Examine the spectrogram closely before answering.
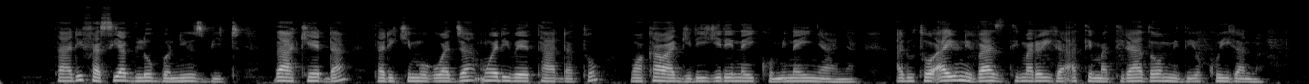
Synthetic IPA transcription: taːɾifasiaɡlobɔnjuzbit | ðakʰɛda | taɾikimoɣwad͡ʑamwɛɾiwɛtadatʰo | mwakawaɡiɾiːɣeɾenaikʰominaiɲaɲaː | ɾutɔajunivasi̥timaɾɔiɣaʔa̰tematiɾaðɔmiðiokoiɣana

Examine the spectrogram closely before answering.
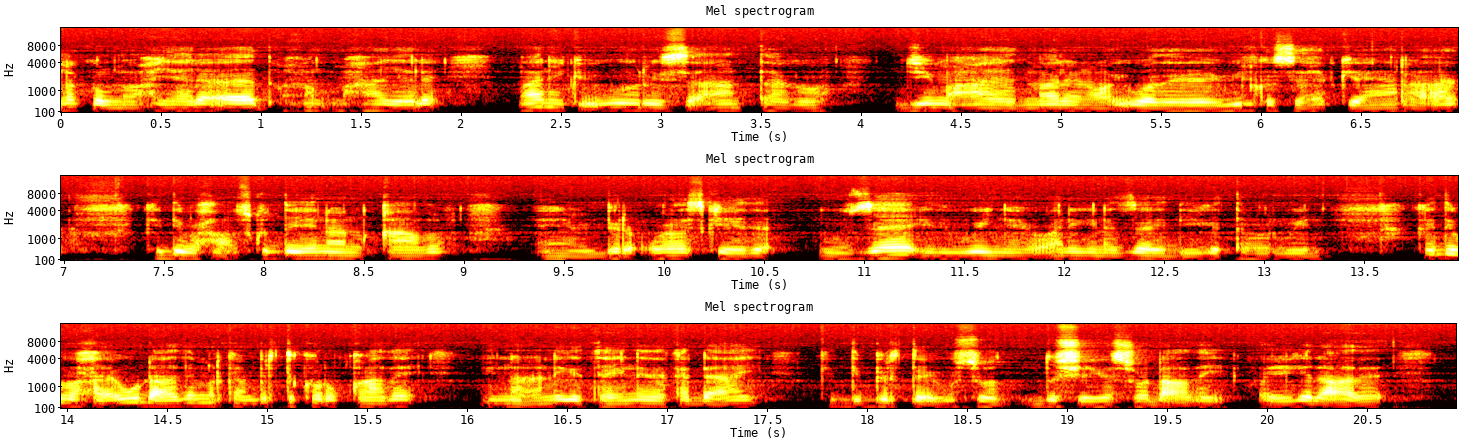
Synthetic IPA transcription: lɐkʰʊlmɔwɑħjaːlɐʔaːd̪ʊħʊnmɐħɑːjɛːlɛmaːlɪŋkʰɐ̰ʊ̰ɣʊhɔrɛjsɐ̰ʔaːnt̪ʰaːɣɔ | d͡ʒiːmɐhaːjɛd̪maːlɪnɔ̰ːʔɪ̰ːwɑðɛːjɔwiːlkʰɐsaːħib̚kʰɐjaːnra̰ːʕa̰kʰɐd̪ibwɑħɑːnɪ̰skʰʊd̪ɐjɪnaːnqɑːðɔ | ɛːnbɪrʕʊlaːskʰɛːðɐ | uːzaːʔɪd̪wɛjnjahjɔ̰ːʔɐ̰nɪɣɐnɐzaːɪd̪iːɣɐt̪ʰɐβɐrwɛjnkʰɐd̪ɪbwɑħɑːʊ̰ɣʊɖɑʕðɛjmɐrkʰaːnbɪrt̪ʰɐ̥kʰɔɾʔʊqɑːðɛj | ɪnaːnɐnɪɣɐt̪ʰaːɡnɐðɐkʰɐɖɑʕɛj | kʰɐd̪ibːɪrt̪ʰɐʊɣʊsɔːd̪ʊʃɛɪɣɐsɔːɖɑ̰ʕðɛ̰jɔːɛɣɐɖɑʕðɛ

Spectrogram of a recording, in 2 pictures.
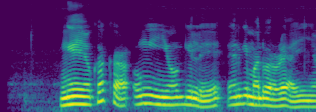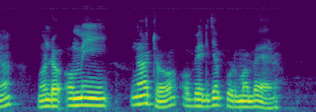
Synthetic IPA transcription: ŋejɔkakʰaoŋijoɡɪleɛnɡɪmadwaɾɔɾɛaɪɲa | mɔndɔʔomɪ | ŋatɔobedd͡ʒapuɾmabɛr

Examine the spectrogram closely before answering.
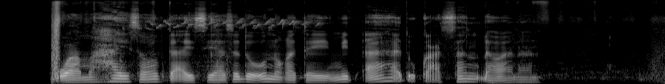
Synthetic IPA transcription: wɑːmɑħɑjsɐβɐbt̪ʰɐ̰ʔɛjsɪjaːsɐd̪ʊʊnɔqɔt̪ʰɛjmɪd̪ɐɦɐ̰d̪ʊkʰɑ̰ʕsɐnɖɐwaːnaːn

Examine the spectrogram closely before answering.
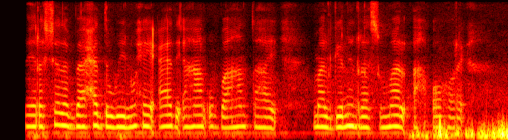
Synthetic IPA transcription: dɛːɾɐʃɐðɐbaːħɑd̪ɐwiːnwɑħɑjʕɑːðɪʔɐɦaːnʔʊbaːɦɐnt̪ʰɐɦɛj | maːlɡɛlɪnraːsʊmaːlɐhɔːɦɔɾɛ

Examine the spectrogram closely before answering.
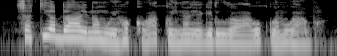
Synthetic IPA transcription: ʃakiɾadaɾenamweɦɔkʰɔwakɔinaɾeɛɣeðuðawaɣokuamoɣaːbɔ

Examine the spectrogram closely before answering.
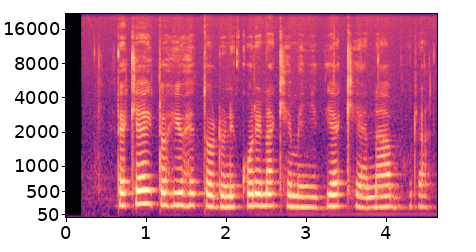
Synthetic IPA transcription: ɾɛkɛaitɔɦijɔɦɛtɔdɔnikoɾɛnakʰɛmɛɲiðiakʰɛanaːbuɾa

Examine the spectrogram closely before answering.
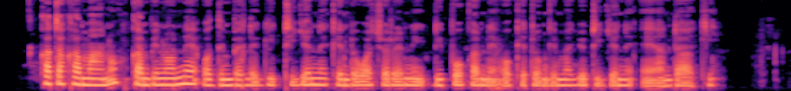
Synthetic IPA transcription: katakamanɔkambinɔnɛʔɔd̪ɪmbɛlɛɡitʰid͡ʒenɛkendowat͡ʃɔɾɛnɪdipokanɛ̰ʔɔ̰keto̰ŋɡɪmad͡ʒotid͡ʒenɛʔɛ̰a̰nda̰kʰɪ

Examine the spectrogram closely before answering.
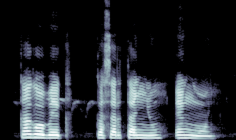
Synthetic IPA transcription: kaɡobekː | asaɾtaɲːu | eŋwoɲ

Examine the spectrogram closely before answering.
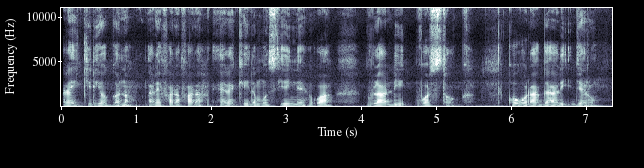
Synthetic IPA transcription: aɾaikiɾioɡɔnɔaɾefaɾafaɾaeɾekeiɾemosjeinewʔa | vladivostɔkː | oɣoɾaɡaɾḭɟeɾo

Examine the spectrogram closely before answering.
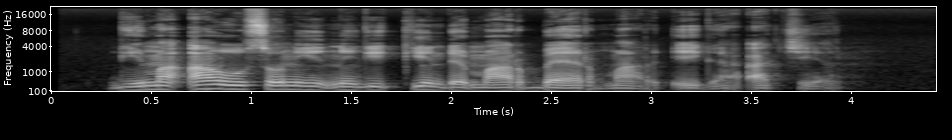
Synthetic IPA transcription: ɡɪmaʔaʊsɔniniɡikindemarbɛrma̰ɾɪ̰ɡa̰ʔa̰t͡ʃɪɛl

